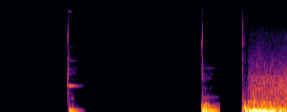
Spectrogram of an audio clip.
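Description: A short electronic menu blip sounds.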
